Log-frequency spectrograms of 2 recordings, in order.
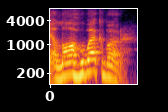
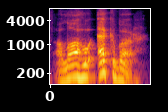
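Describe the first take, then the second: First: A w sound joins the two words together. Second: Akbar starts with a clear separate ah sound. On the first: The speaker calls it wrong. "they end up putting a W in there. They say Allahu Akbar" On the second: The speaker calls it right. "Put that ah in there"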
